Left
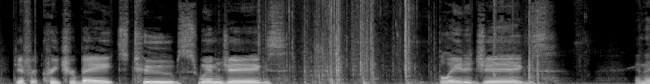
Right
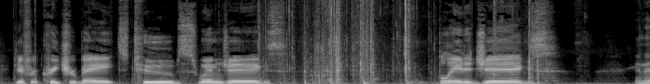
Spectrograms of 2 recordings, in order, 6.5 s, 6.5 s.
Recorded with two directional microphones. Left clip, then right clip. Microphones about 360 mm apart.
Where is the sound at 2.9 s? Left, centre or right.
Centre.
